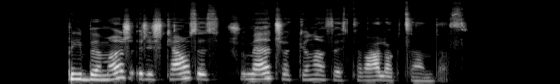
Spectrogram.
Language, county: Lithuanian, Šiauliai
